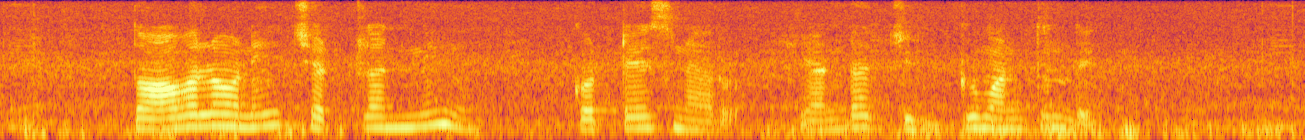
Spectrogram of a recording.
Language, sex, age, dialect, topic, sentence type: Telugu, female, 25-30, Utterandhra, agriculture, statement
